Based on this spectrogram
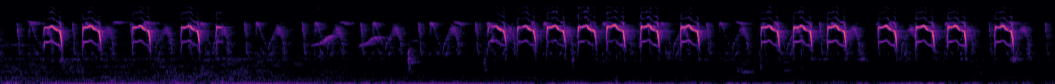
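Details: Ciblek lure song meant to provoke other ciblek into answering: long fast strings of piercing high hooked notes, a brief broken patch of softer twitters, then an extended rhythmic series again.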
